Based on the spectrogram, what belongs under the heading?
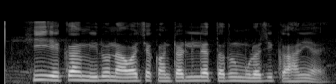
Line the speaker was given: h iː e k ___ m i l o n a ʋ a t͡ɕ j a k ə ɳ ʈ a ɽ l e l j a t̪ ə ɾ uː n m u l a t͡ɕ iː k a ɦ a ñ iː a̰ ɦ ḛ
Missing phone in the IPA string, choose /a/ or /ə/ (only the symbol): a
